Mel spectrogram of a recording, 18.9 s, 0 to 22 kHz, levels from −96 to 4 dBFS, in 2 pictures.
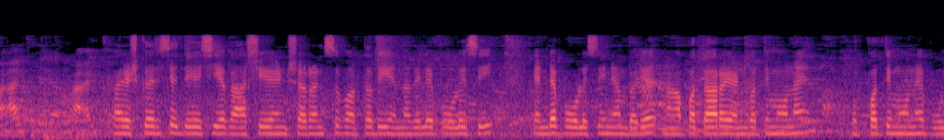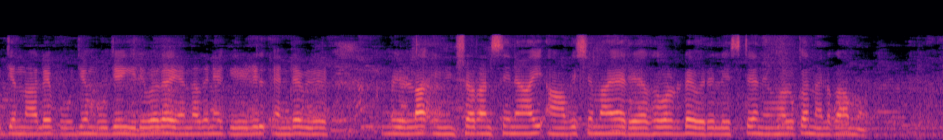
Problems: low volume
